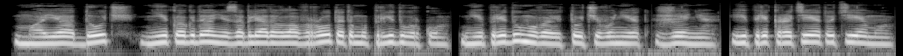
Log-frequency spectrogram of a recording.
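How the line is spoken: Rough, harsh. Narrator (Russian): грубо произнес отец

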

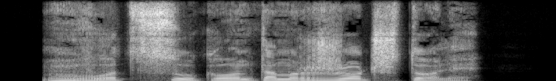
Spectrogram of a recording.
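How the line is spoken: Young man growling. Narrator (Russian): прорычал кто-то из парней

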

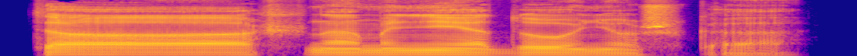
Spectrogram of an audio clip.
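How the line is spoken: Quiet answer. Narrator (Russian): тихо ответила Кулко

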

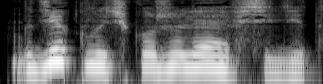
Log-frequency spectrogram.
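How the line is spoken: Sighing. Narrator (Russian): вздохнул Полуянов

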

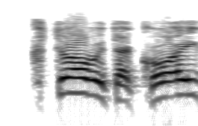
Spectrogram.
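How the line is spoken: Rude question. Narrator (Russian): грубо спросил герцог

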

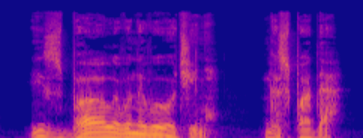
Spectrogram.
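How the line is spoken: Sighed. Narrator (Russian): вздохнул Самойленко

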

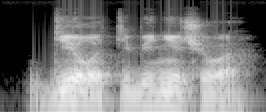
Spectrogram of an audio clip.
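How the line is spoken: Muttering. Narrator (Russian): бормотал Деф

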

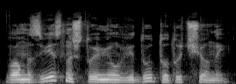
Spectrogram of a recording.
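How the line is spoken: Plain. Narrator (Russian): спросил он

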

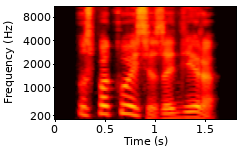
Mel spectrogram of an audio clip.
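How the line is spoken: Unusually soft voice. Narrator (Russian): вмешалась Сьюзи непривычно мягким голосом

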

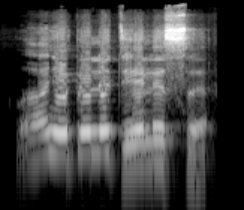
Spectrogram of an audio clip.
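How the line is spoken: Giggling woman. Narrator (Russian): хихикнула напарница Шварева, симпатичная брюнетка

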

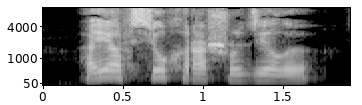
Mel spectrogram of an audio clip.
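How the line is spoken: Calm. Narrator (Russian): спокойно сказал Смолин

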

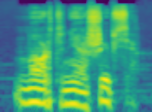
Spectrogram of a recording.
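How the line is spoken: Quiet statement. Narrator (Russian): негромко сообщил Каттерсон

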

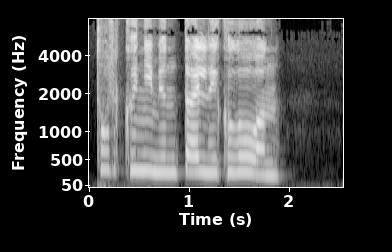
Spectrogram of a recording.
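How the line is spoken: Hopeless moan. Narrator (Russian): обреченно простонала Элисандра

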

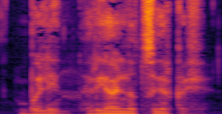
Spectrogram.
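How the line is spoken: Dropping to a whisper. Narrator (Russian): говорил перешедший на шепот Егор

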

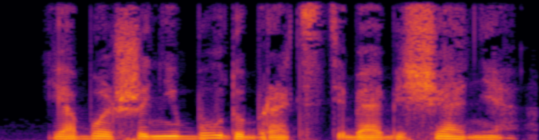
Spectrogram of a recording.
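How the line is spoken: Rumbling voice. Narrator (Russian): сказал Нори своим ракочущим голосом

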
